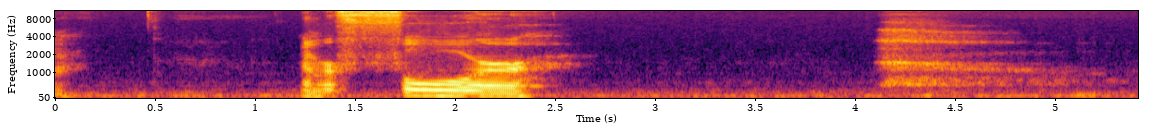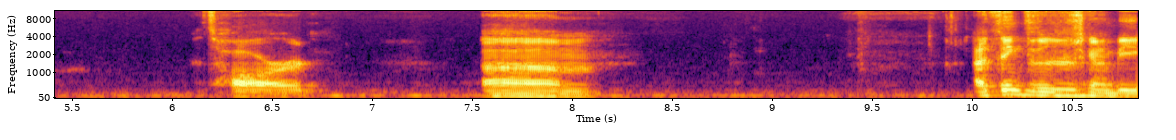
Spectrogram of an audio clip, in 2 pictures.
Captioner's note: sighs and gasps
